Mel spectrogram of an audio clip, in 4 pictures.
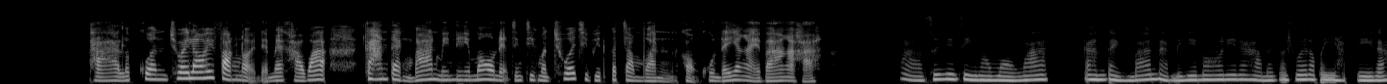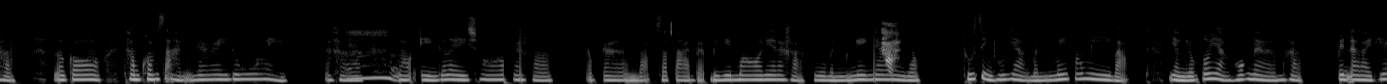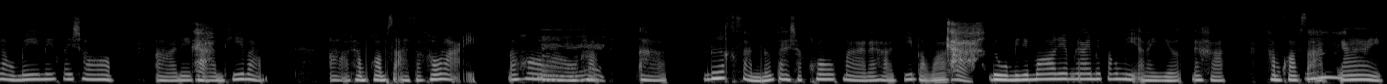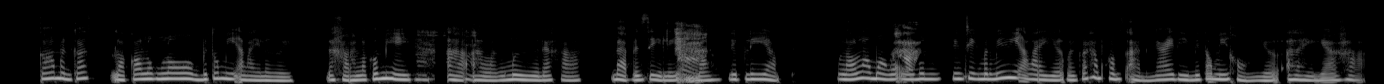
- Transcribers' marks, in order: in English: "minimal"; in English: "minimal"; in English: "minimal"; in English: "minimal"
- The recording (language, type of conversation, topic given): Thai, podcast, การแต่งบ้านสไตล์มินิมอลช่วยให้ชีวิตประจำวันของคุณดีขึ้นอย่างไรบ้าง?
